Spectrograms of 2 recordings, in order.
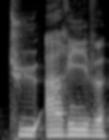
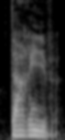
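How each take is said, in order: First: The pronoun keeps its full vowel. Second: The pronoun loses its vowel before the verb. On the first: The speaker calls it wrong. "on ne va pas dire ça" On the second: The speaker calls it right. "Je vais dire t'arrives"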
